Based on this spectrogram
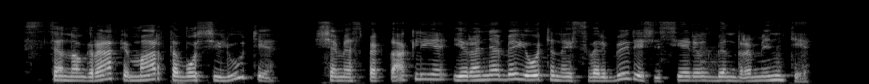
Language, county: Lithuanian, Alytus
